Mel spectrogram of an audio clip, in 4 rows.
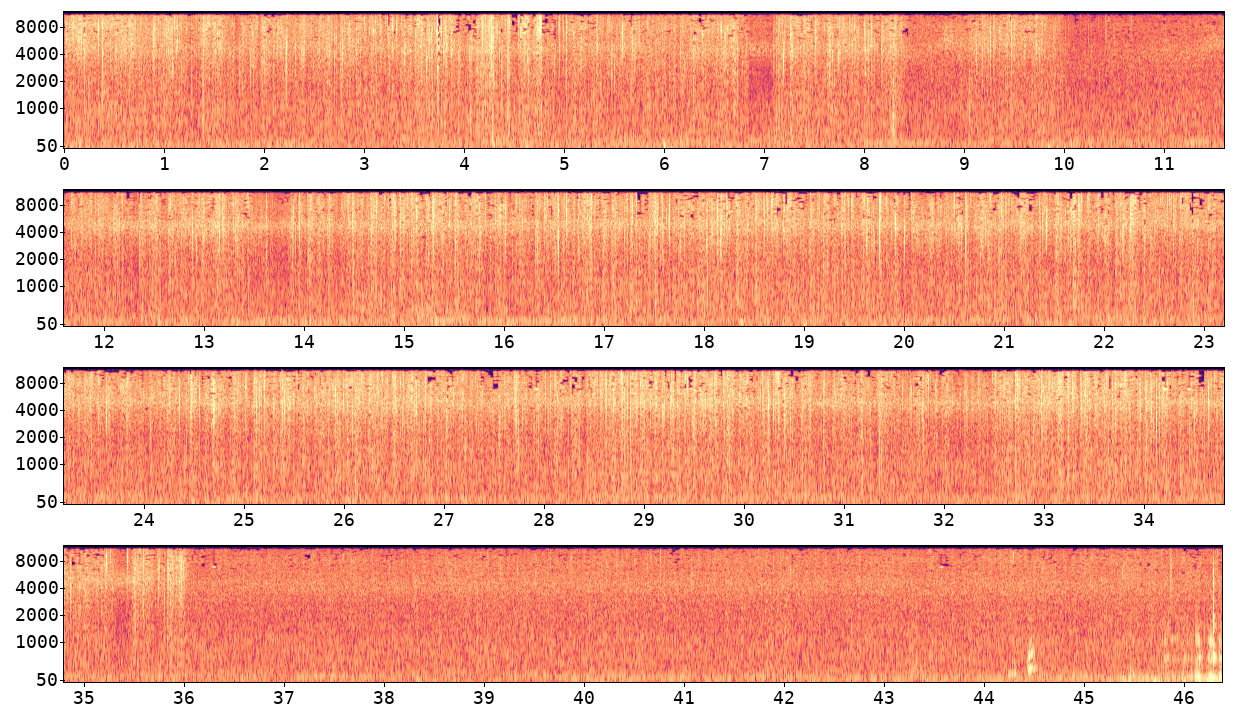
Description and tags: Water spray gun 1
Water gun garden hose
field-recording, garden, hose, spray, water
